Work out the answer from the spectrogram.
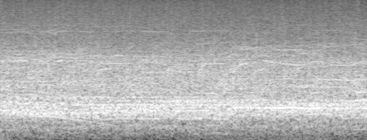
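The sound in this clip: Audience applause fills a live concert as a performer is cheered on stage: dense, steady clapping with no gaps, evenly loud from start to finish.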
